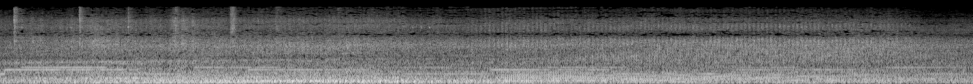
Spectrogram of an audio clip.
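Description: Diesel-hauled passenger train passing close by at slow speed: the locomotive's engine drone and the rumble of the coaches' wheels on the track. The engine pitch rises about halfway through, and the level crossing's warning tones sound at intervals.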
